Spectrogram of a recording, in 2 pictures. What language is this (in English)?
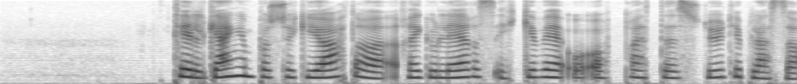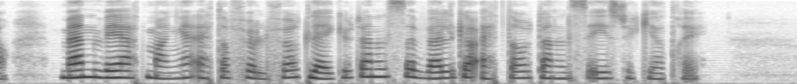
Norwegian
